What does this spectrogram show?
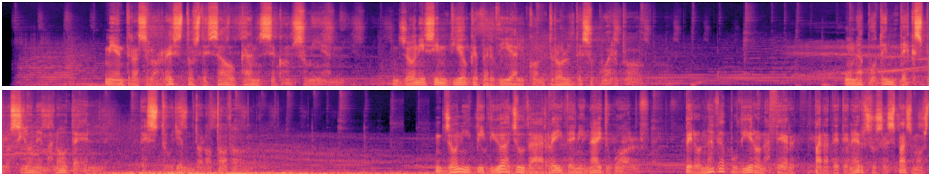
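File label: music voice over endings Spanish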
